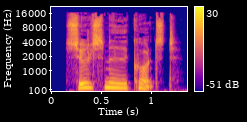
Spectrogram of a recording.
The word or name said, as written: sølvsmedekunst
